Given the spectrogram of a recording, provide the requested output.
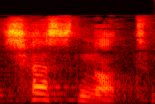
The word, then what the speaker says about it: chestnut: 근데 T 발음이 죽으면서 chestnut, 뭐죠? 밤이죠, chestnut.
